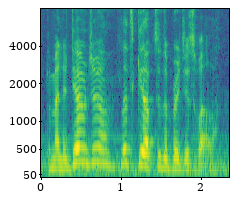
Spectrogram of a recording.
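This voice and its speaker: A man's voice: a little high, big pitch swings, fast, noisy background, voice pushed down. A man voicing a brash, blustering, dim spaceship captain with an informal manner in a comic sci-fi audio drama. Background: music.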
